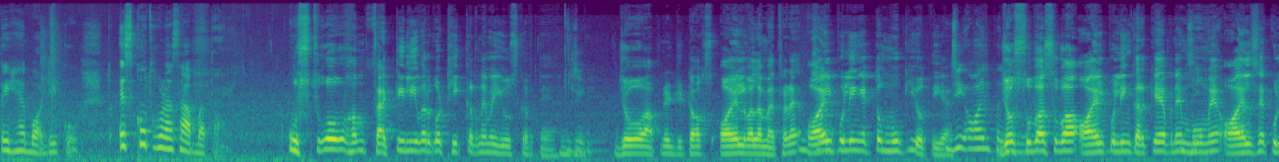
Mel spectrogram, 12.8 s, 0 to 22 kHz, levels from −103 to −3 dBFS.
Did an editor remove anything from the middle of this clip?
no; 0 cuts

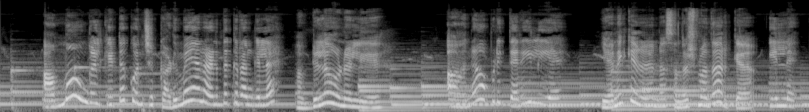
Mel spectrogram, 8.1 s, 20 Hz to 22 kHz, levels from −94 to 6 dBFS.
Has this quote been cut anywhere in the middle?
no; 0 cuts

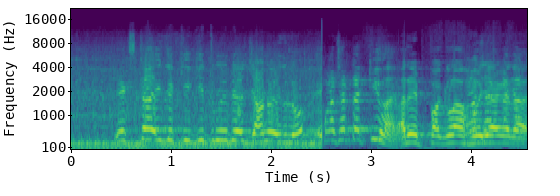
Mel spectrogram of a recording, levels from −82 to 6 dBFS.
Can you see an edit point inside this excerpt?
yes; 1 cut; at 2.4 s

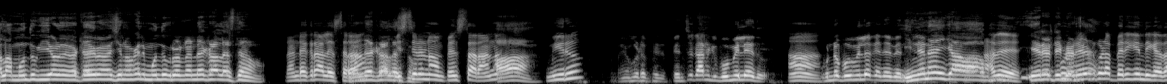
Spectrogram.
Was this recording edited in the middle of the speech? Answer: no; 0 cuts

